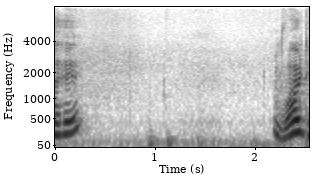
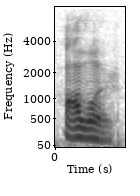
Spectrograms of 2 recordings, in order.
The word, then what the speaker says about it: hour: इसके बाद वर्ड है जी HOUR, आवर। आवर घंटे को कहा जाता है, इसमें H की आवाज़ नहीं आ रही, हावर नहीं कहेंगे, आवर।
